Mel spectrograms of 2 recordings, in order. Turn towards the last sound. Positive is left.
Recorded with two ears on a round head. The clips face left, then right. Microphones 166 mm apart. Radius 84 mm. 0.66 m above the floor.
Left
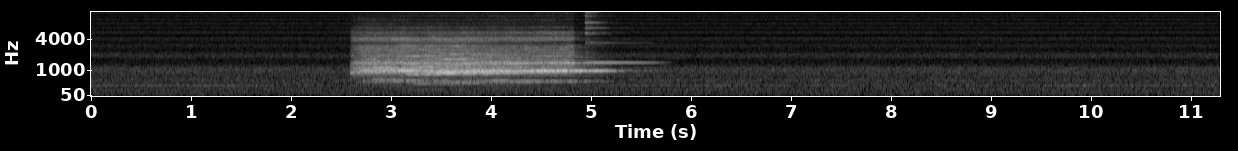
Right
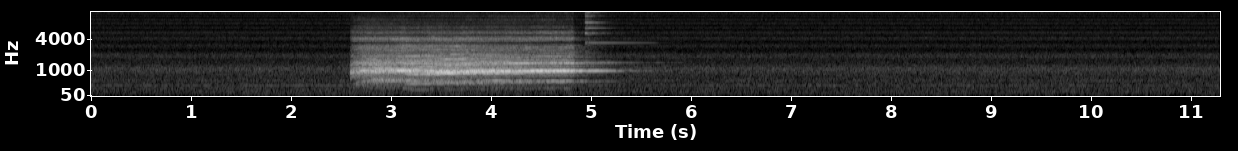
turn(degrees=-30)  # may be behind; listen again after turning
